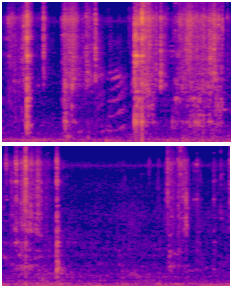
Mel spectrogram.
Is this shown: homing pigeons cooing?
no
